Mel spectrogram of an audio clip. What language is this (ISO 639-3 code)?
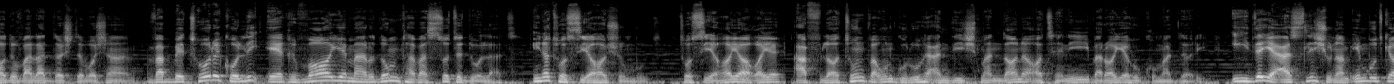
fas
